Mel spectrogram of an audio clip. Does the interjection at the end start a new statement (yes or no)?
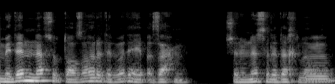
no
